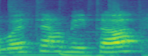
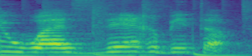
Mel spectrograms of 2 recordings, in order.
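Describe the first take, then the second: First: The middle consonant sounds like a t. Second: The middle consonant sounds like a z. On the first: This is how the name used to be said. The speaker calls it wrong. "moi je disais Water Beta" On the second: This is the proper way to say the name. The speaker calls it right. "c'est Wazar Beta"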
